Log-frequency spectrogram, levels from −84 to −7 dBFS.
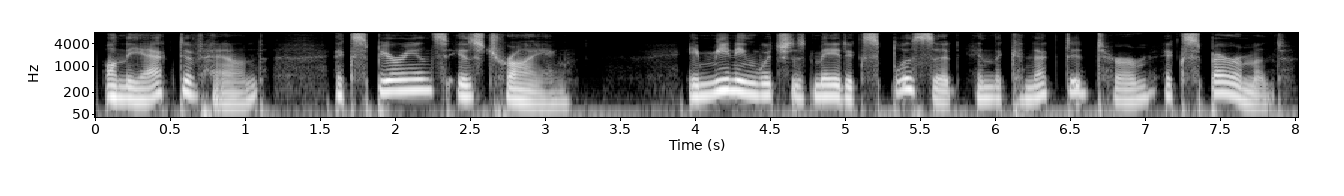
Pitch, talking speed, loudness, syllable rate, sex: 150 Hz, 125 wpm, -18 LUFS, 4.7 syllables/s, male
